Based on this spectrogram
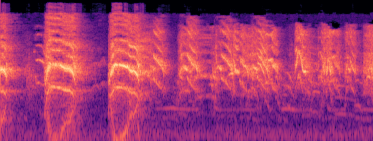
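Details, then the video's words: Green rose-ringed parakeet giving two loud, harsh squawks, then a rapid run of softer shrill chattering notes; the call is said to encourage singing and mating in other parakeets. "صوت ببغاء الدرة الخضراء"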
